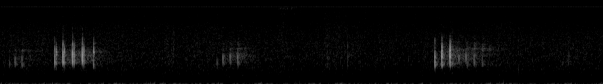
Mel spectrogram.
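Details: Male and female forest green tree frogs gathered at night to make a sponge-like foam nest over a mountain pond. Soft rattling pulse groups sound intermittently, a few of them fainter and more distant.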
